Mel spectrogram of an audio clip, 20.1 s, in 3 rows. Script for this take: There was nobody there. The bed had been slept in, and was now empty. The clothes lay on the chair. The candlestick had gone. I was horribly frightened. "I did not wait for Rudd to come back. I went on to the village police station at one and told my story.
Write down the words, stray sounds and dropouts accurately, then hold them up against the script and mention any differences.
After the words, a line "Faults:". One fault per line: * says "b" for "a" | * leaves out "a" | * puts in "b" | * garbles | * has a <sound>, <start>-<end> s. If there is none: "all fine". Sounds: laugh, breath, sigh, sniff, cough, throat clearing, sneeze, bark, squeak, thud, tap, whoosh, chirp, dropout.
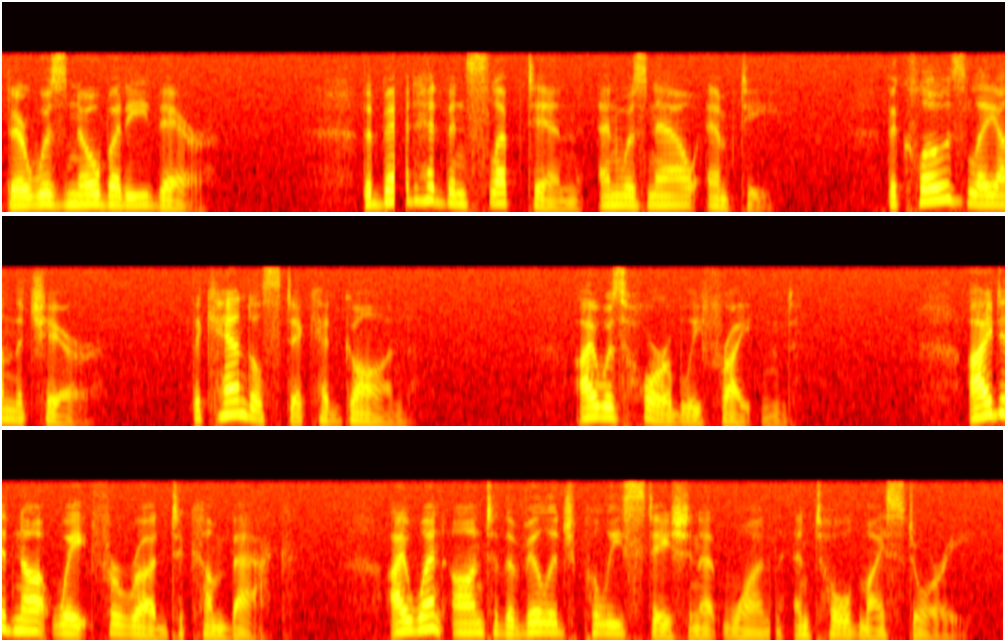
There was nobody there. The bed had been slept in, and was now empty. The clothes lay on the chair. The candlestick had gone. I was horribly frightened. "I did not wait for Rudd to come back. I went on to the village police station at one and told my story.
Faults:
* has a dropout, 2.6-2.7 s
* has a dropout, 18.5-18.5 s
